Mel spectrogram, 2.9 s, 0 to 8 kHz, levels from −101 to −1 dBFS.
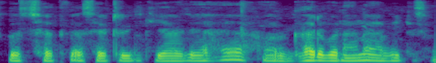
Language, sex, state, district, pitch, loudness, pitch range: Hindi, female, Bihar, Gaya, 130 Hz, -25 LUFS, 120-140 Hz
